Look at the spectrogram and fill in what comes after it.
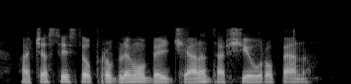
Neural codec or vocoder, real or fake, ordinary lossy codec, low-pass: none; real; AAC, 32 kbps; 5.4 kHz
